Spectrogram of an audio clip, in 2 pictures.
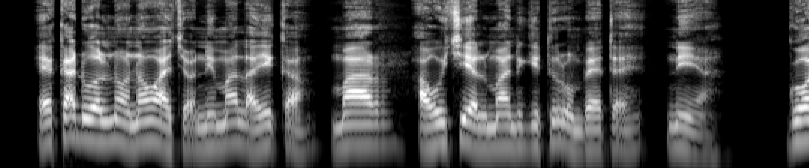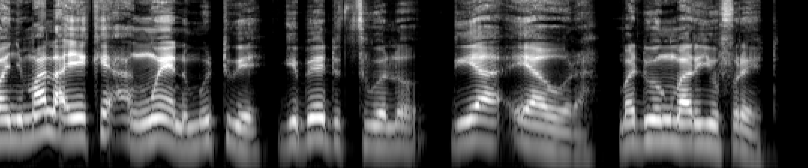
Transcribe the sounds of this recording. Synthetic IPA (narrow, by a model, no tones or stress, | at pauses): ɛkadwɔlnɔnɔwat͡ʃɔ̰nɪmala̰ɪka̰maraʊt͡ʃjɛlmandɡɪtʊɾʊmbɛtɛ̰nɪja̰ | ɡɔɲmalaɪkɛaŋwɛnmotweɡɪbedt̪wolo | ɡɪaʔeaoɾamadwoŋmarjufɾet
